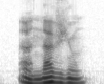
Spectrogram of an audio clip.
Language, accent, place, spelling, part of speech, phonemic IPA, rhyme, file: French, France, Paris, avion, noun, /a.vjɔ̃/, -ɔ̃, Fr-avion.ogg
- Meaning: aeroplane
